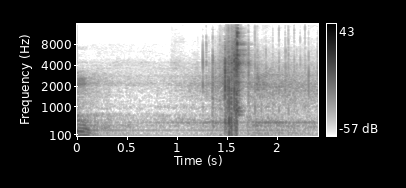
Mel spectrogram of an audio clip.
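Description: A short burst of clicking and knocking about a second and a half in, from the camera being handled and moved, over a faint steady hum.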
